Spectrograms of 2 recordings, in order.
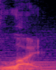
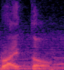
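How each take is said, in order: First: It is said as one English syllable, 'light'. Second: It is said as Japanese 'rai-to' with a tapped r. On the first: The speaker calls it right. "Light is supposed to be pronounced as Light" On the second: The speaker calls it wrong. "in Japan, they keep calling him Raito"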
